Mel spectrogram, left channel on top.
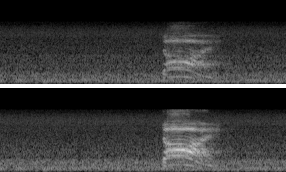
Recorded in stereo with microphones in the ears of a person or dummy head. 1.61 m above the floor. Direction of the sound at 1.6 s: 30° right (ahead or behind).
